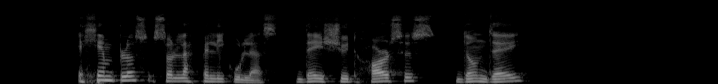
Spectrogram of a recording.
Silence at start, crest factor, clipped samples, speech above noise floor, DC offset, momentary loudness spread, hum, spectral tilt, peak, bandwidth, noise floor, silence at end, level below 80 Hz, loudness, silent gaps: 0.8 s; 20 dB; under 0.1%; over 53 dB; under 0.1%; 9 LU; none; -5 dB/octave; -20 dBFS; 11.5 kHz; under -90 dBFS; 1.95 s; -68 dBFS; -37 LUFS; none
